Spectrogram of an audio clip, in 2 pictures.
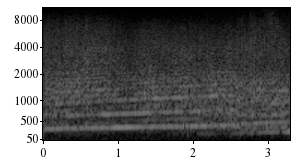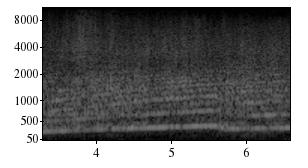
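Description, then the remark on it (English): A race car engine screams steadily as it accelerates, its pitch climbing smoothly before dropping sharply at a gear change near the end, then rising again. It is the blue and white car of championship leader Daniel Liu Wenlong, heading out on the far side of the circuit. The sound is continuous, with no talking. “And the next best is a 2.069 from championship leader Daniel Liu Wenlong in the blue and white car, heading out on the far side of the circuit now.”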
